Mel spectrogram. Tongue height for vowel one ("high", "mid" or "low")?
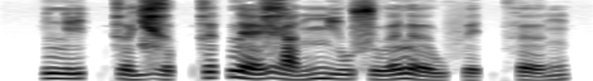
high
